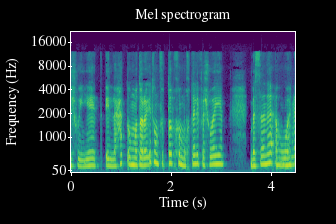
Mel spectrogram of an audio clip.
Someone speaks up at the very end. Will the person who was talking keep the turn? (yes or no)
yes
